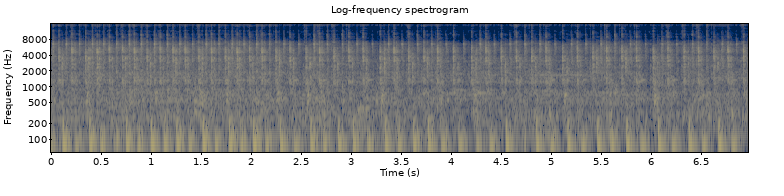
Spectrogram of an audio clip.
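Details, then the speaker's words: Honda Supra 125 motorcycle smoking badly with exhaust full of oil, idling rough: uneven, lumpy idle with irregular low thuds about three per second over a rattly top end. "Kita akan coba hidupkan suara mesinnya, agak sedikit kasar teman-teman."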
